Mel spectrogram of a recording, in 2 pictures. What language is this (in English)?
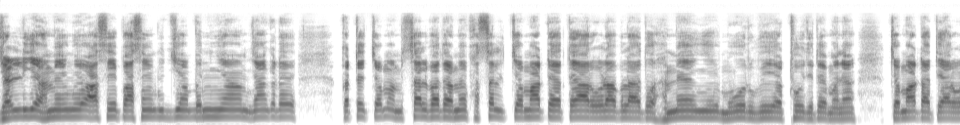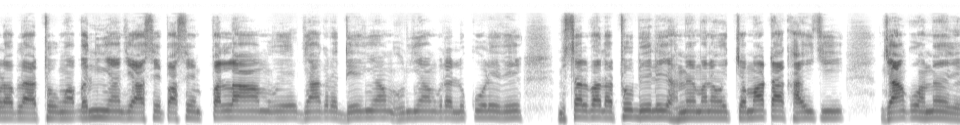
Od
